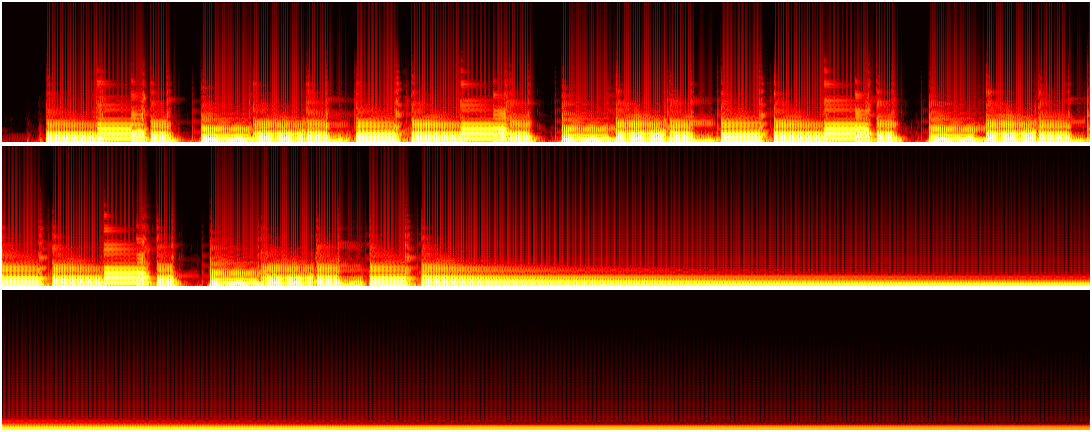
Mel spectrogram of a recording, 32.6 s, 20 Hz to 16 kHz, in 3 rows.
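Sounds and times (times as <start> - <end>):
electric bass guitar played over the pickup: 0.0 - 32.6.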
